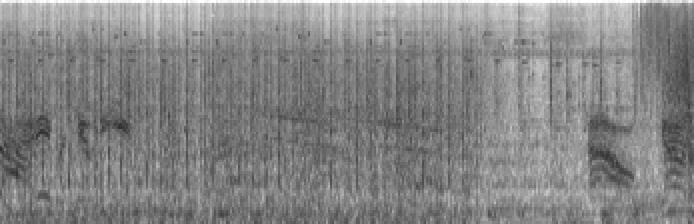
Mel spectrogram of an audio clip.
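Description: Dense, continuous gunfire from the video game Call of Juarez, with loud overlapping shots and crashing impacts forming an unbroken wall of noise that thins briefly near the end.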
